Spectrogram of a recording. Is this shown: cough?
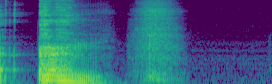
yes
